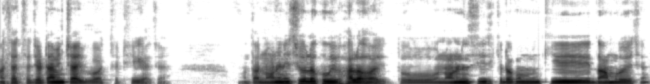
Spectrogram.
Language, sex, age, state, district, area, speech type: Bengali, male, 18-30, West Bengal, North 24 Parganas, urban, spontaneous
